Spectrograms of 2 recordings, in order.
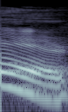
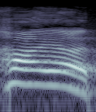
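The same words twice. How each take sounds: First: "air" as one open syllable, no H; silent H. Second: "higher" with H sounded, two syllables; wrong pronunciation. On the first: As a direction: say heir just like "air". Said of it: "That is how we pronounce it". ("air" ಎಂದು H ಇಲ್ಲದೆ "ಏರ್") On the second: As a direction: read heir wrongly as "higher". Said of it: "It's not higher". ("higher" ಎಂದು H ಉಚ್ಚರಿಸಿ "ಹಯರ್") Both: Shown as a demonstration.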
